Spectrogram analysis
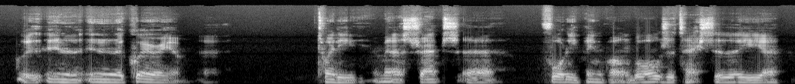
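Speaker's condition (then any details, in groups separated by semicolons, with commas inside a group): Parkinson's disease; on medication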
